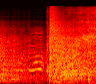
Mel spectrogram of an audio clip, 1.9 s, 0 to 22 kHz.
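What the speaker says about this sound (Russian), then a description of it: "Самоходка работает по выдвигающейся технике противника, корректируется беспилотником." A 2S1 Gvozdika self-propelled howitzer fires once in the Bakhmut area, a sudden loud, close blast that cuts in after a short stretch of quieter ambient noise and rings out broadly.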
